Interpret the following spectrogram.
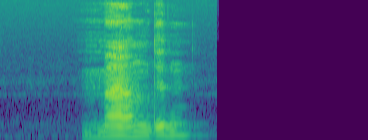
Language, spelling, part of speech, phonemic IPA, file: Dutch, maanden, noun / verb, /ˈmaːn.də(n)/, Nl-maanden.ogg
- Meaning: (noun) plural of maand; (verb) inflection of manen: 1. plural past indicative 2. plural past subjunctive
